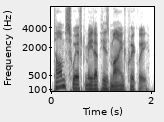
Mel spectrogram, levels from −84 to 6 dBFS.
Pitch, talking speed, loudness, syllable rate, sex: 105 Hz, 200 wpm, -17 LUFS, 4.3 syllables/s, male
